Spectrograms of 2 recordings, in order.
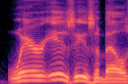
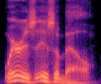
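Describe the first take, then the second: First: Higher, loud protest shout; shouted question. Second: Said in the usual way. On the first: A narrator's reading. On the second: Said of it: "with hand-drawn signs".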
